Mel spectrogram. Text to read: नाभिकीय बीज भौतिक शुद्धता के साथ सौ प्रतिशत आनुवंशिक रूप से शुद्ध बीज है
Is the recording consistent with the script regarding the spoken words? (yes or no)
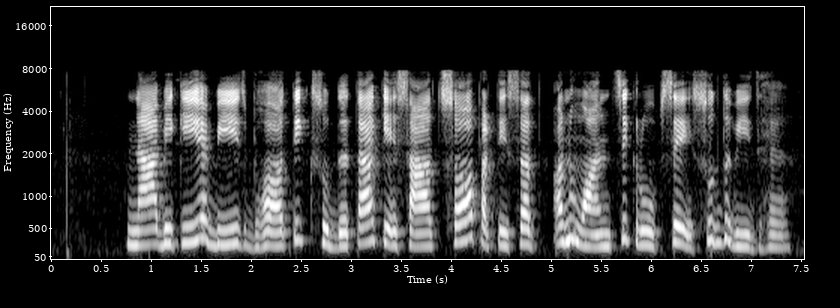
yes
